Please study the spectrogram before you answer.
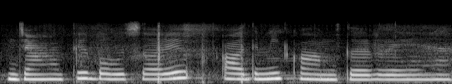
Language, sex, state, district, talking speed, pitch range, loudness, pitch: Hindi, female, Uttar Pradesh, Saharanpur, 120 wpm, 225-250 Hz, -13 LUFS, 240 Hz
